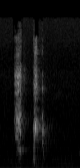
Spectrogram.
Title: Hiccups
